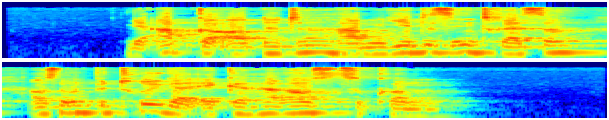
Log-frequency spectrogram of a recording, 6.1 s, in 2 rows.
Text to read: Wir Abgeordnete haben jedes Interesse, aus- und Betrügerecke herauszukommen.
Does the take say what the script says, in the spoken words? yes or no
yes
